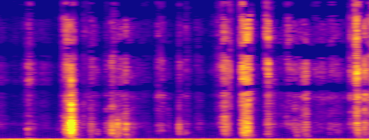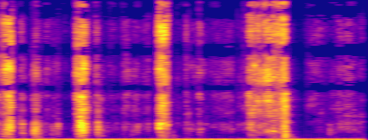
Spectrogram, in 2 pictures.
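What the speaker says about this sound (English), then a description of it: "We tear it this way round." Paper being torn by hand for junk journal envelopes, a series of short ripping and crinkling bursts at irregular intervals, close and fairly quiet over a low steady hum, with no voices.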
